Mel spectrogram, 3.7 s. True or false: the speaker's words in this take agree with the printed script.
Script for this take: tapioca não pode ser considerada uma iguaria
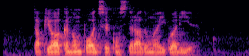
true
